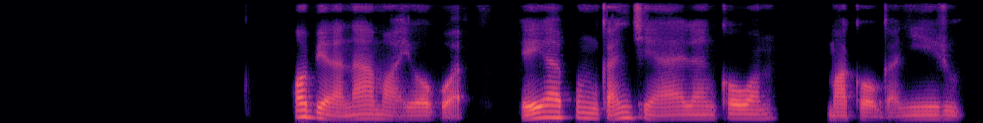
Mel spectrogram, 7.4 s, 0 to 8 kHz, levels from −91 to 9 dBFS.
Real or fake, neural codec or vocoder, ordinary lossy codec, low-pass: fake; codec, 24 kHz, 0.9 kbps, WavTokenizer, large speech release; AAC, 48 kbps; 7.2 kHz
